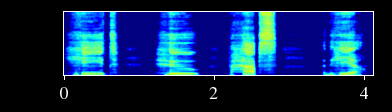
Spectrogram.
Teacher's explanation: H is voiceless when produced alone, but voiced when followed by a vowel. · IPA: /h/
